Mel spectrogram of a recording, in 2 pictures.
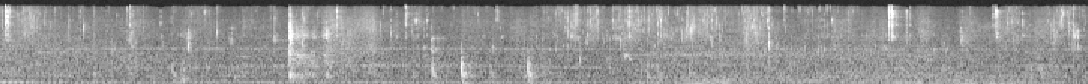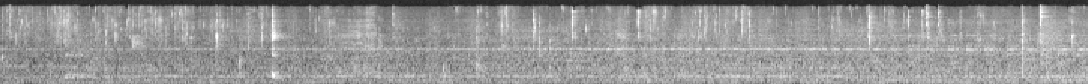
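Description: Eating rice by hand: soft wet squishing as fingers mix and scoop rice with vegetables and curry on metal plates. A few sharp clicks stand out, the loudest about two and a half seconds in and again around eleven seconds.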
